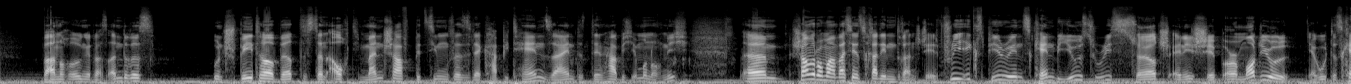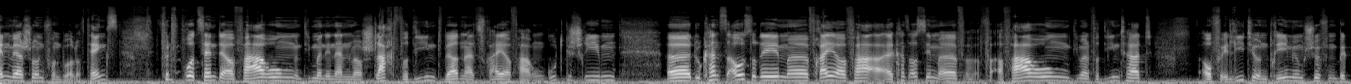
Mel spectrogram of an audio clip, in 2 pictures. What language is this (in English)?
German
